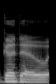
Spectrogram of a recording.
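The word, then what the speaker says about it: Godot: Now, it you can pronounce it goodo as well. I understand. Uh I I've always pronounced it go dot so I will continue but I do understand.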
